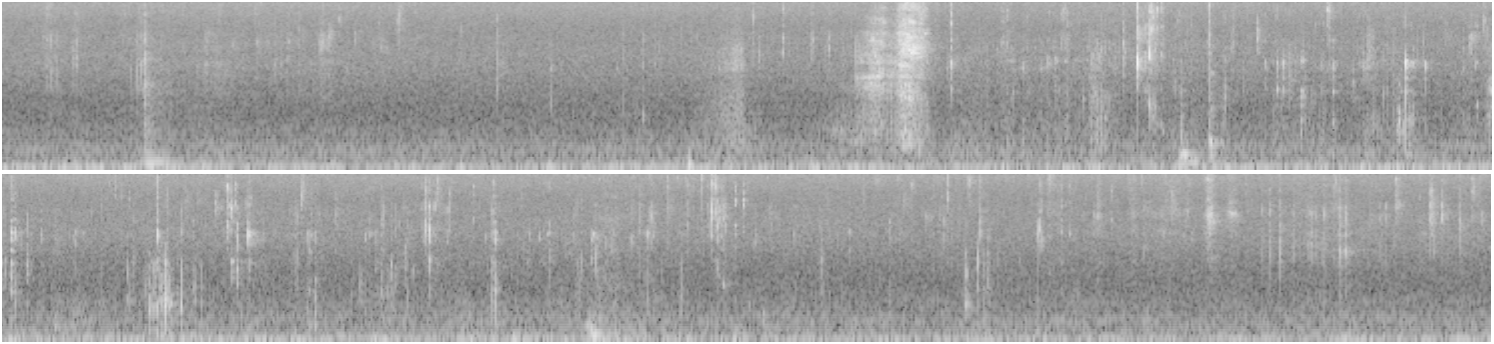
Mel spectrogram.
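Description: A plastic spoon scrapes and taps against a metal pan.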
